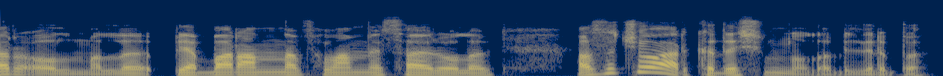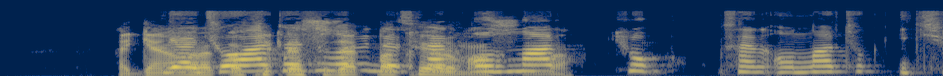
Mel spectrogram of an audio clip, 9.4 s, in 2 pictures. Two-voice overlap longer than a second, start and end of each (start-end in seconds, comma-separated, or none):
5.5-7.6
